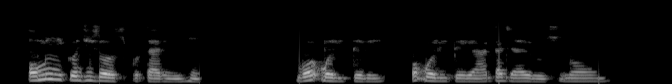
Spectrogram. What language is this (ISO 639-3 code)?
ibo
